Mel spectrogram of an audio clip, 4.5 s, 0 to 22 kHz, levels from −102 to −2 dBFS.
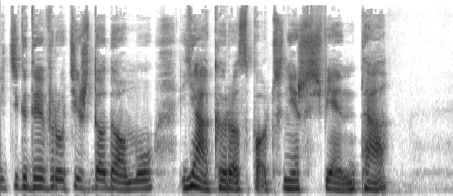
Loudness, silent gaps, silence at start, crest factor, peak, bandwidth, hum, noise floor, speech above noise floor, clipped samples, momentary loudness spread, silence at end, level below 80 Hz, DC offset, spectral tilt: -21 LUFS; none; 0 s; 20 dB; -2 dBFS; 19.5 kHz; none; -66 dBFS; 45 dB; under 0.1%; 6 LU; 0.7 s; -70 dBFS; under 0.1%; -4.5 dB/octave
